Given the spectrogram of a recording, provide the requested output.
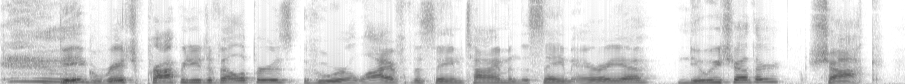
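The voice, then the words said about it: Sarcastic delivery. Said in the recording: “I was being sarcastic.”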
